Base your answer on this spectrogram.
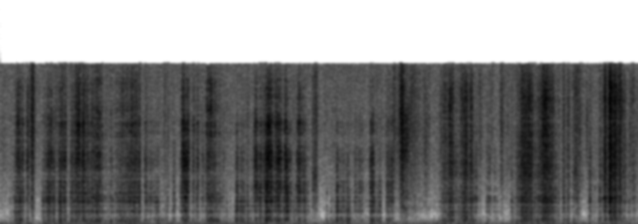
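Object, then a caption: Felt-tip marker on a paper page. A grey Sharpie felt-tip marker is drawn back and forth across a flat paper coloring page, coloring near Santa's face. Its tip makes a steady, dry scratching and scraping that pulses with each stroke, with bright high hiss over a low rumble.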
